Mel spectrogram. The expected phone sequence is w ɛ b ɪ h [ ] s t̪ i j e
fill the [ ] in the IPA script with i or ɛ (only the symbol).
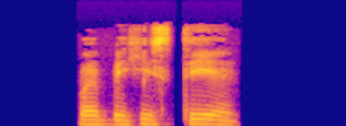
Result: i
